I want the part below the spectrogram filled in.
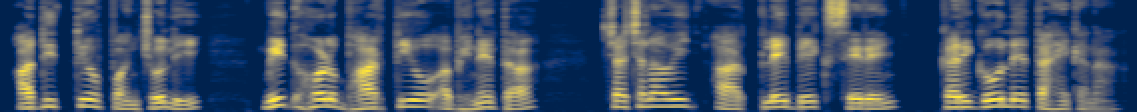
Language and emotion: Santali, neutral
